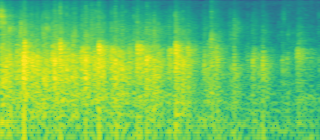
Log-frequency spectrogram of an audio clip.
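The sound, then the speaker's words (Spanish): An audience at a bilingual Spanish-English church service applauds steadily for the King of Kings and Lord of Lords, a dense wash of many hands clapping at an even level that thins slightly toward the end, with no voices standing out. “Y nosotros le damos un fuerte aplauso And we give that strong al Rey de applause Reyes the King of Kings y Señor de and Lord of Lords.”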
